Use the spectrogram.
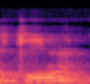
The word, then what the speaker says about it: Skinner: O sea, estamos hablando de otros de estos representantes que Skinner o Skinner, por lo general se pronuncia Skinner.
